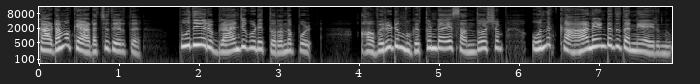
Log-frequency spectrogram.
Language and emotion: Malayalam, happy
